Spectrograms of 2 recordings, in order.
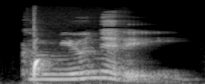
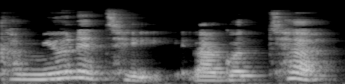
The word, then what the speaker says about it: community: community, community. 뒤에를 community라고 발음을 거셔도 틀렸다고 절대 치지 않습니다.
